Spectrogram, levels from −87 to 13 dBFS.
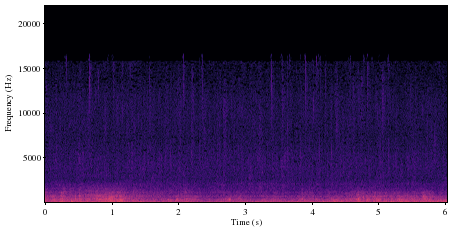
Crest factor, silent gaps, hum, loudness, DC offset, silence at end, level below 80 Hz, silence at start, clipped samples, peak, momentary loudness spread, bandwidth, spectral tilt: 18 dB; none; none; -34 LUFS; under 0.1%; 0 s; -38 dBFS; 0 s; under 0.1%; -14 dBFS; 8 LU; 17 kHz; -7 dB/octave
